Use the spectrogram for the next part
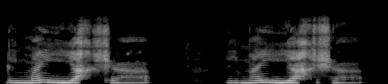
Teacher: Nah yang kedua itu adalah idunah naqisah. yaitu masukkan nun sukunnya ke dalam huruf kedua itu dengan mematikan makhraj lisan jadi langsung ke huruf kedua gitu. Tapi makhraj khais yang mempunyai sifat sig gunanya itu tetap diaktifkan.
